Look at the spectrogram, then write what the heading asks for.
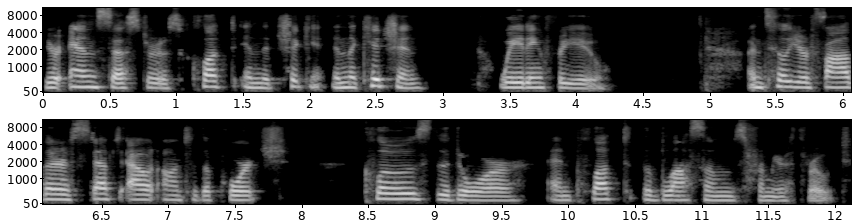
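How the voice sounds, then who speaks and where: A woman at a medium pitch speaks at a fairly slow pace with fairly even intonation. The very clean recording has a silent background and a dry, close sound with no echo. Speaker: poet. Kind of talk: poetry reading.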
